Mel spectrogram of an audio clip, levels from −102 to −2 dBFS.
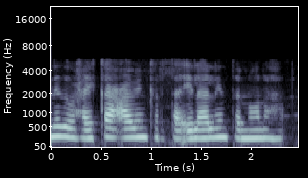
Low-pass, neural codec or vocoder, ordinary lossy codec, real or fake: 5.4 kHz; none; none; real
